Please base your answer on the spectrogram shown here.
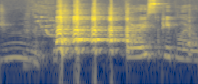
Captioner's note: laughs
